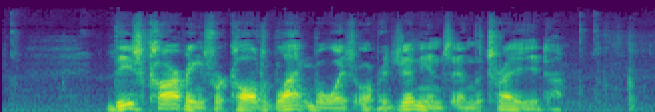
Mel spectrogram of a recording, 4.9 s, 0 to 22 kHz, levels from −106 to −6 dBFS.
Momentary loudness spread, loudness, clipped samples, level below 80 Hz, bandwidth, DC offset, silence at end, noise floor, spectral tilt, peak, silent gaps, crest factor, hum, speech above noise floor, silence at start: 13 LU; -20 LUFS; under 0.1%; -54 dBFS; 11 kHz; under 0.1%; 0.15 s; -56 dBFS; -6 dB/octave; -2 dBFS; none; 18 dB; none; 36 dB; 0.8 s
